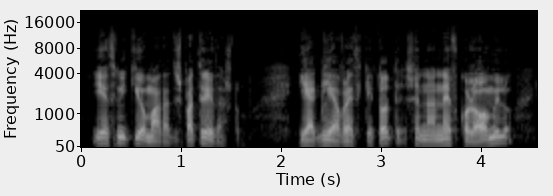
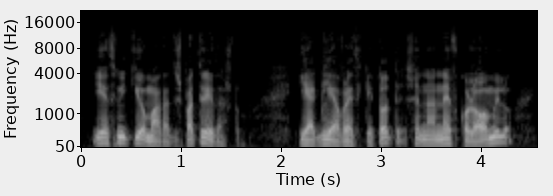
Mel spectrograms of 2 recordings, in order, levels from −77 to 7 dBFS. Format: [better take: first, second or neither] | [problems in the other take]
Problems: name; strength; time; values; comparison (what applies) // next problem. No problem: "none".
second | thin; somewhat; fading below 700 Hz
